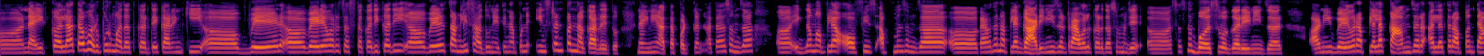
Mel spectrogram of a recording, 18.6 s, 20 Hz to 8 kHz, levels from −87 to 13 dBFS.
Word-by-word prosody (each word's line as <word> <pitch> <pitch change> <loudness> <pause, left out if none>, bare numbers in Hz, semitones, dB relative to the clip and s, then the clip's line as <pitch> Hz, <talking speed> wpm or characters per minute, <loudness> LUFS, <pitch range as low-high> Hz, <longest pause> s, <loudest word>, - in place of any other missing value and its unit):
अ, 215 +1 -6
नाही 220 0 +4
कला 285 +1 +3
तर 345 - +6
भरपूर 325 -3 -2
मदत 255 -3 -3
करते 250 0 -3
कारण, 250 +1 -2
की 270 -1 -4
अ, 235 - -4 0.5
वेळ 260 +2 +5
अ, 255 - 0 0.2
वेळेवरच 290 +2 +3
असतं. 270 -1 -9
कधी-कधी 295 +3 -2
अ, 255 -2 0 0.2
वेळ 295 +2 +4
चांगली 305 0 +1
साधून 260 -5 -4
येते 250 +2 -7
आणि 265 - -11
आपण 290 +3 -9 0.2
इन्स्टंट 325 +3 -5
पण 350 -3 +1
नकार 235 -3 +3
देतो. 205 -3 -5 0.3
"नाही-नाही 240 +1 -3
आता 230 +3 +1
पटकन" 230 +3 -6
आता 275 +4 -6
समजा 290 0 -4 0.3
अ, 245 0 -2
एकदम 295 +5 -4
आपल्या 285 +1 +1 0.2
ऑफिस 270 +2 -8
आपण 280 +3 -11
समजा 260 -2 -1 0.2
अ, 230 - -6 0.3
काय 245 - 0
म्हणतात 310 +5 -6
ना, 310 - -2
आपल्या 265 -1 0
गाडीनी 240 +5 +8
जर 265 -1 -4
ट्रॅव्हल 245 0 +4
करत 245 -1 -3
असू 240 +2 -6
म्हणजे 235 -1 -3
अ, 205 - -8
असं 210 +4 -9
असत 270 - -24
ना, 285 - -4
बस 235 +2 +2
वगैरेने 215 -2 +2
जर 200 -1 0 0.5
आणि 260 +3 -2
वेळेवर 260 +3 +4
आपल्याला 285 0 +2
काम 230 +4 +6
जर 290 - -1
आलं 250 +1 0
तर, 280 - -2
आपण 260 +2 -1
त्या 250 -1 +3
255 Hz, 205 wpm, -24 LUFS, 240-285 Hz, 0.5 s, गाडीनी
